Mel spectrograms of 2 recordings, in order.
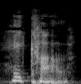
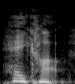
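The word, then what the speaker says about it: היכל: one of them is heal and you could I'm just phonetically h y k a l if you will heal all right that word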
